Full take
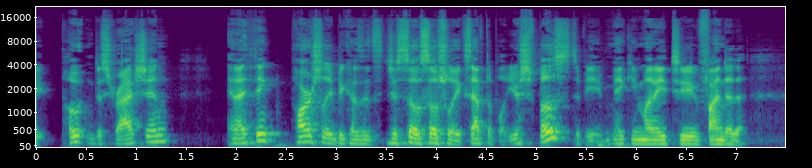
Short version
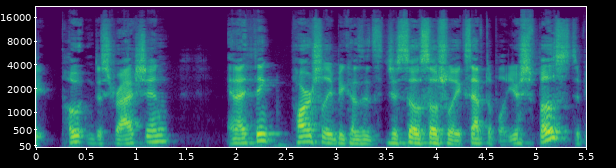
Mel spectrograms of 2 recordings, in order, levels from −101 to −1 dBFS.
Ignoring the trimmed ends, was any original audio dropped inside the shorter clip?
no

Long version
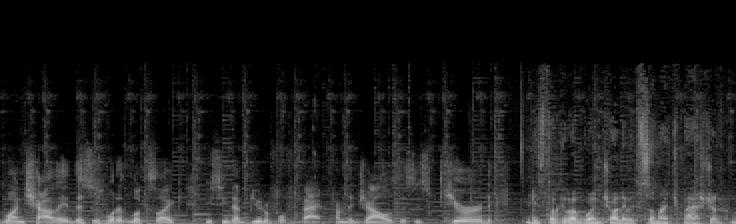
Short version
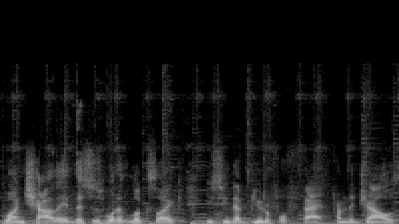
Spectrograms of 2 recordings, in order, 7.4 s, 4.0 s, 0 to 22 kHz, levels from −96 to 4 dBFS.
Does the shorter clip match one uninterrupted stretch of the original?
yes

